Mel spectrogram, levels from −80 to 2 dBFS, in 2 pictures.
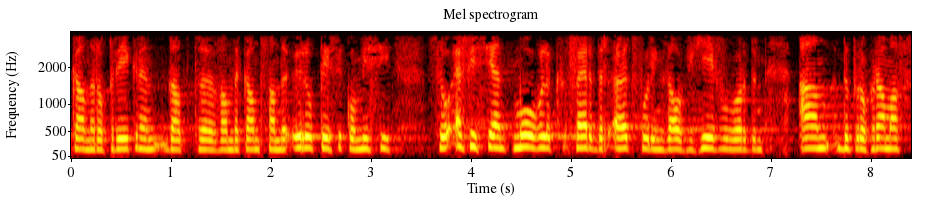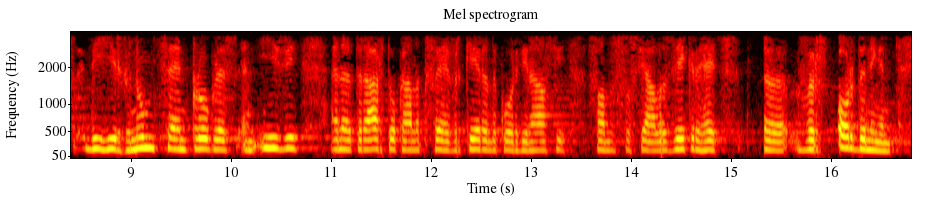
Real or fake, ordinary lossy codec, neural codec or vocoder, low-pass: real; none; none; 3.6 kHz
